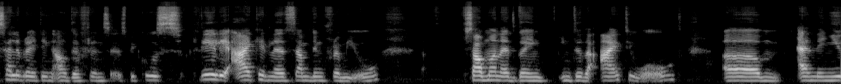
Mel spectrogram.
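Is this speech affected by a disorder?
No.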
